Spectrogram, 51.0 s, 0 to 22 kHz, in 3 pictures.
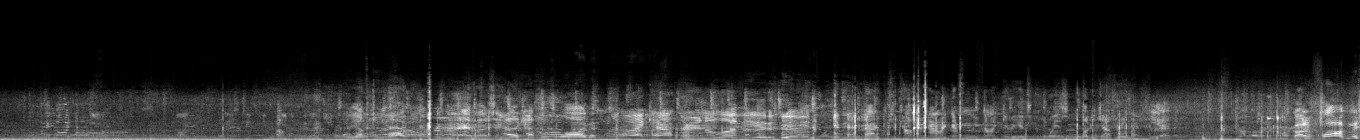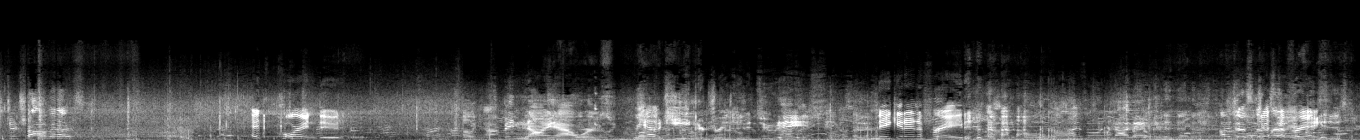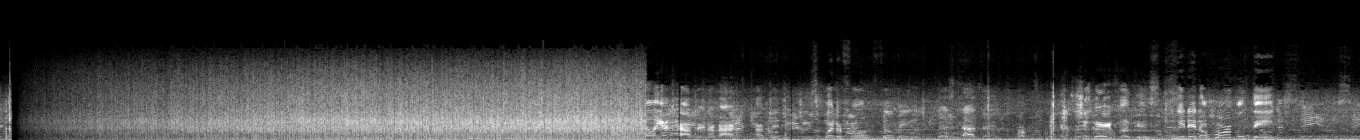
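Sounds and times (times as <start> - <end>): faint voices: 0.3 - 34.2, 34.8 - 51.0
static-like rushing noise: 1.6 - 27.4, 34.2 - 44.4
heavy rain falling: 34.4 - 42.2.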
